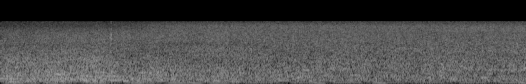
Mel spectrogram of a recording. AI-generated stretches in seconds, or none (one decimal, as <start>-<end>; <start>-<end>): none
